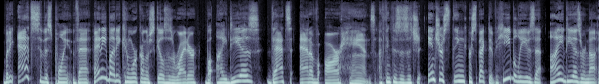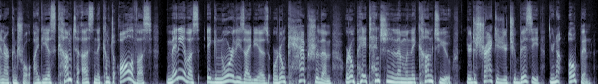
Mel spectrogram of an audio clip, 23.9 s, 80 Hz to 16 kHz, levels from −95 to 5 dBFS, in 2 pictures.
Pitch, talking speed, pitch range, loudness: 165 Hz, 200 wpm, 145-205 Hz, -20 LUFS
